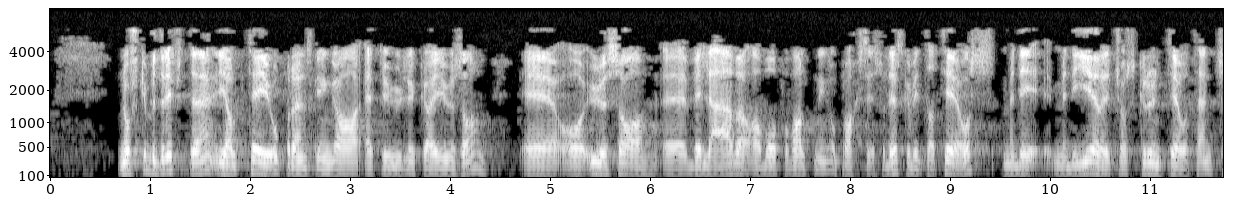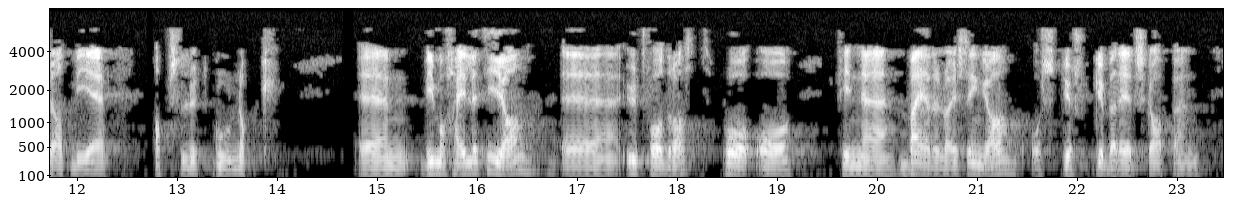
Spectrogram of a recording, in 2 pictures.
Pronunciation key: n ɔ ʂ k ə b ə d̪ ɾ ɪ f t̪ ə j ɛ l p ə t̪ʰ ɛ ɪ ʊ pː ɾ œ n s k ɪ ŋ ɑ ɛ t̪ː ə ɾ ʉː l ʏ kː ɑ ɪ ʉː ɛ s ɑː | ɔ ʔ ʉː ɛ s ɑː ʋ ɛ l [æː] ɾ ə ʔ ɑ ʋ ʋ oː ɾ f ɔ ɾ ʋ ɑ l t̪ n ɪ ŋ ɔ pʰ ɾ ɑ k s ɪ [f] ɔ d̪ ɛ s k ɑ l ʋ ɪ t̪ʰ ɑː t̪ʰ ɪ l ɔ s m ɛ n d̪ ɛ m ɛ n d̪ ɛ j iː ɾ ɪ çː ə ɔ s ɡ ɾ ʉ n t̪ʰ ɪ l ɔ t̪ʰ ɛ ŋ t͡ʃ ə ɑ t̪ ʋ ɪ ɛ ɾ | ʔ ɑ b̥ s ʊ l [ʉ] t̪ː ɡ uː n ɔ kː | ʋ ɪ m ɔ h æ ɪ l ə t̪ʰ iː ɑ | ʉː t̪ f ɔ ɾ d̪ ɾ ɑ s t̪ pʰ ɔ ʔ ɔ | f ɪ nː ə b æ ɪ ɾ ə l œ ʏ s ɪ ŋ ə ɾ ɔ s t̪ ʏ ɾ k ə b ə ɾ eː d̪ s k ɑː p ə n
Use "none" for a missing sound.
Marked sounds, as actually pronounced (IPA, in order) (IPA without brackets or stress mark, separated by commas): æː, s, ʉ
